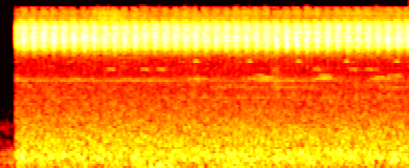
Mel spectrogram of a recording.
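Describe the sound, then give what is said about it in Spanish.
A chorus of crickets at night at a campsite under a starry sky: a steady, high-pitched trill with a fast, regular pulse, fairly faint, with no voices. “se quedaron parados juntos mientras miraban el cielo lleno de estrellas y escuchaban el coro de grillos”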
